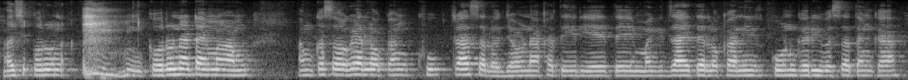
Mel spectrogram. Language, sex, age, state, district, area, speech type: Goan Konkani, female, 45-60, Goa, Salcete, rural, spontaneous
